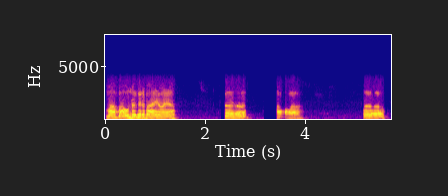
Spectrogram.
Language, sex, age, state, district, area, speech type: Sindhi, male, 45-60, Maharashtra, Mumbai Suburban, urban, conversation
